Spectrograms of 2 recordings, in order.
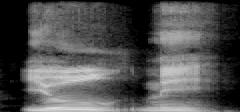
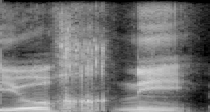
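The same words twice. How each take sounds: First: The middle consonant sounds like a voiced gh. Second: The middle consonant sounds like a voiceless kh. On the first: The speaker calls it right. "yang benar yughni" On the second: The speaker calls it wrong. "huruf ghain yang sukun menjadi kha"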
